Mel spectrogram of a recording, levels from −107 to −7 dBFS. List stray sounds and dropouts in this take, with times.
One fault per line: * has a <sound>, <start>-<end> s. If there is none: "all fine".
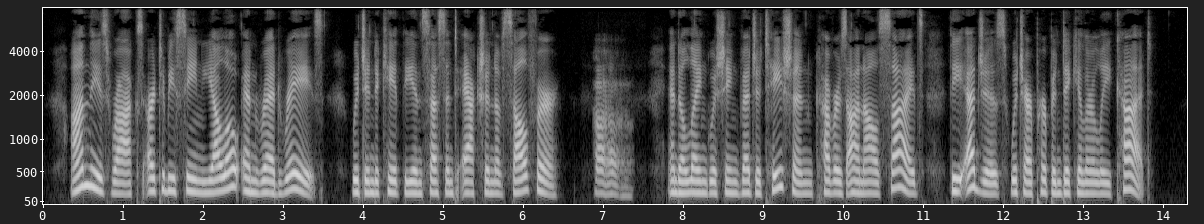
* has a laugh, 6.9-7.4 s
